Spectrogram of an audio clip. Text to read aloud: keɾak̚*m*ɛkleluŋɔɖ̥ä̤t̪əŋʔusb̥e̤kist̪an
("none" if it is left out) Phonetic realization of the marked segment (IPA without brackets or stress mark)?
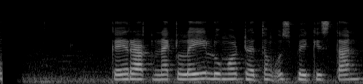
n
